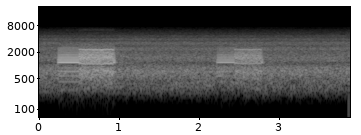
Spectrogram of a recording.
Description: Packet radio (AX.25, as in APRS), 1200 baud, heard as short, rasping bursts, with radio hiss.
